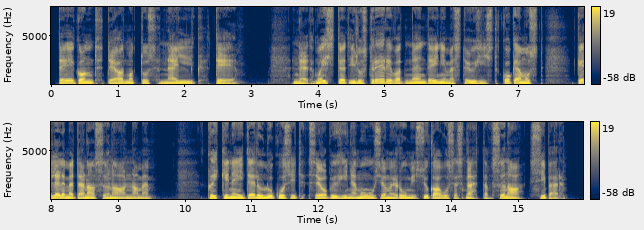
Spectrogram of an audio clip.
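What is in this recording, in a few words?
Estonian audioguide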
